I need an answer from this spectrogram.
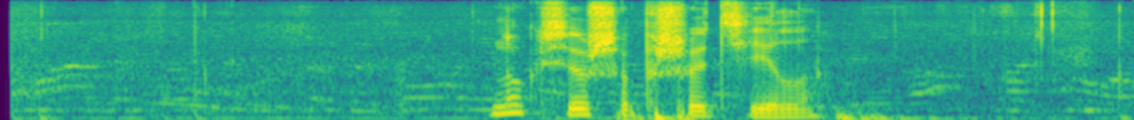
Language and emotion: Russian, neutral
